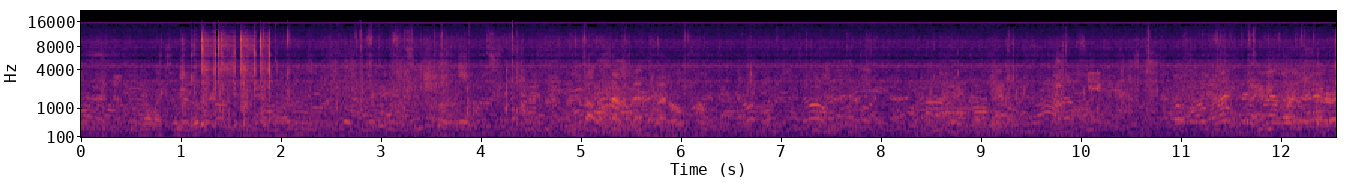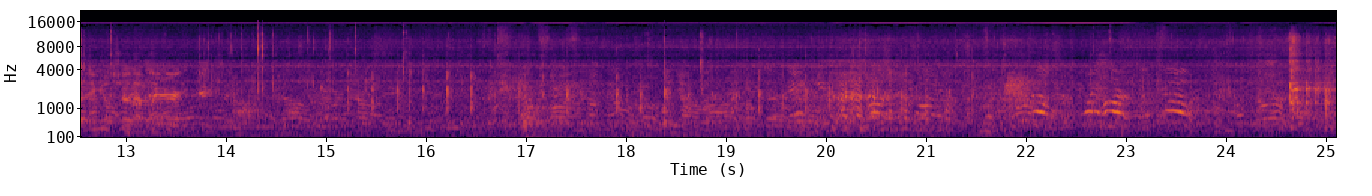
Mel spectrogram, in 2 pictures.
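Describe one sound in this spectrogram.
Young men call out and talk to one another outdoors on an open field.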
